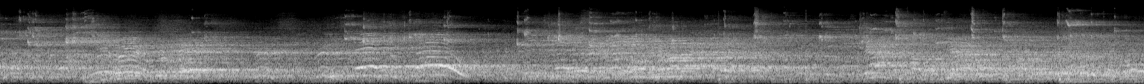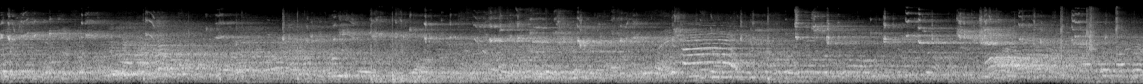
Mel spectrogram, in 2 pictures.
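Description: Basketball game in a gym: many spectators talking at once, echoing in the large hall, with a basketball bouncing on the hardwood court and sharp short knocks throughout.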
